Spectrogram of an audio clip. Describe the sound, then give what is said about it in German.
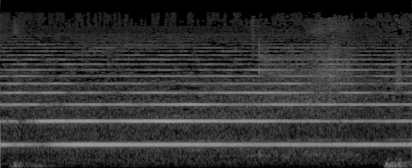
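A civil defense siren wails steadily at a constant pitch, loud and sustained through the whole stretch, with faint low rumbles at the start and end and no talking. “Es ist so gefährlich, dass man die Sirene anschalten muss.”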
